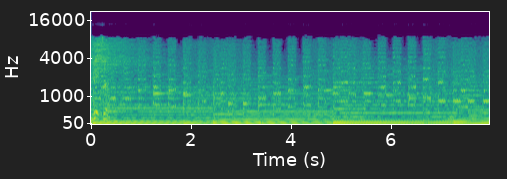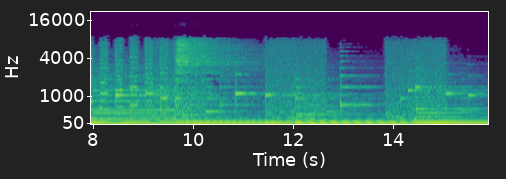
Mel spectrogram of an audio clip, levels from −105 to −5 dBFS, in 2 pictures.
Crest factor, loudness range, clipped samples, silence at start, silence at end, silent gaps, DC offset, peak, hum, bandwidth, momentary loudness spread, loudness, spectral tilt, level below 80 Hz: 18 dB; 3 LU; under 0.1%; 0 s; 0 s; none; 3%; -4 dBFS; none; 9 kHz; 5 LU; -25 LUFS; -5 dB/octave; -24 dBFS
